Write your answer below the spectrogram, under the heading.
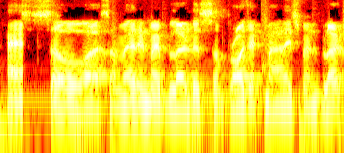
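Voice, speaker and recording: Over audible room echo, a man talks at a fairly quick pace with a fairly low pitch. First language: not English. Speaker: author and engineer. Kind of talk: interview conversation. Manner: halting, frequent fillers.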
